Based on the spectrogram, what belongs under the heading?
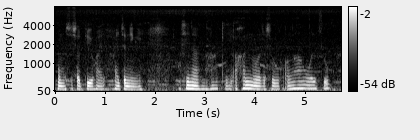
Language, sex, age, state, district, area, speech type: Manipuri, male, 30-45, Manipur, Chandel, rural, spontaneous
